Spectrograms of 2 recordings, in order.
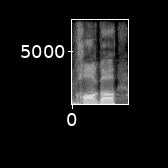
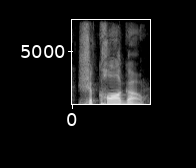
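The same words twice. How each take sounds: First: It is said in a plain local way. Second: It is said in an exaggerated Chicago accent.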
